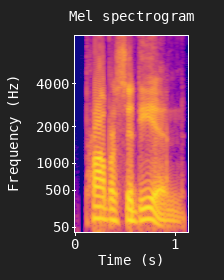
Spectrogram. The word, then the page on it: proboscidean: American English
